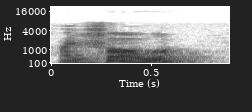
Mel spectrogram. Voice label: fire, Venetian

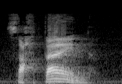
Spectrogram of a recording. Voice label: bon appetit, lebanese, arabic

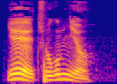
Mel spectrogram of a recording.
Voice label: yes a little, Korean

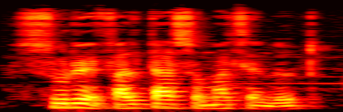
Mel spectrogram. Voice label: i miss you, basque

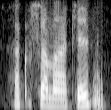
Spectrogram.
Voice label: how are you, slovak; Ako sa máte?

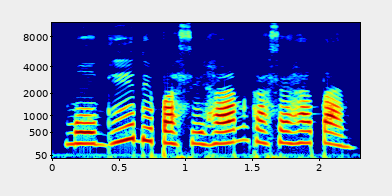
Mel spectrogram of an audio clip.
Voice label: cheers, sundanese

